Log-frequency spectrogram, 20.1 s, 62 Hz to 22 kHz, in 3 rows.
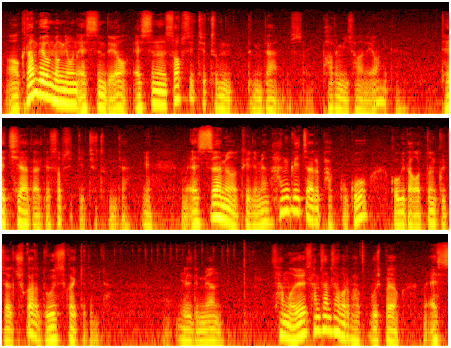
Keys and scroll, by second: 2.7-3.4 typing, 9.6 s, 12.9-14.6 typing, 17.0 Escape, 17.3-18.0 h, 18.4 h, 19.9 s.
